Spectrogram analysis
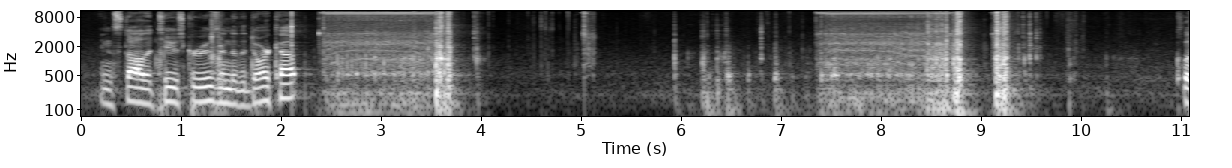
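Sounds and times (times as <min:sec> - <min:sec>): power driver whining: 0:02.4 - 0:03.9, 0:07.4 - 0:09.4.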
